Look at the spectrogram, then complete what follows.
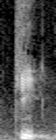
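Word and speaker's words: कि: And it is pronounced like Ki in kick.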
